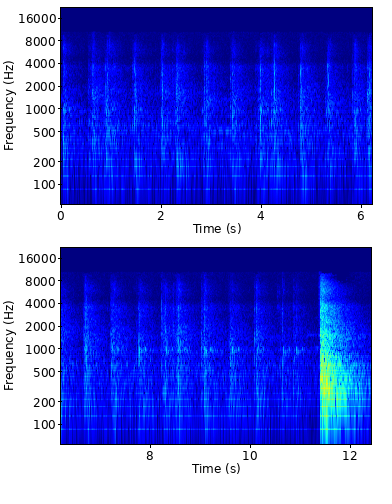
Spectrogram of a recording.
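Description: Steady beat of sharp thuds, about three a second, from a drill team and drumline step routine. Near the end comes one much louder hit that rings on briefly.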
